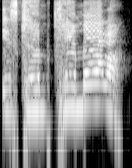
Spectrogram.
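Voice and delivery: high, sassy correction of her name. Retold or imitated. A lady correcting people on the name, sassy and high. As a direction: roll your neck and correct them. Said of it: "lady out there rolling her neck".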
